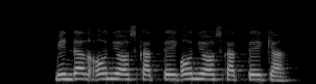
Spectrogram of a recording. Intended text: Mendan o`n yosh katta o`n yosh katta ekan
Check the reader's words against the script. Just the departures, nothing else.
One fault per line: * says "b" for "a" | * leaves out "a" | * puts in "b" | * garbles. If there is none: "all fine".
all fine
